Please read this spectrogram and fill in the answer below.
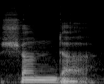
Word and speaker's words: Shunde: It's spelled Shunde, but it's pronounced Shunda. As in, da is a way of saying dad. So basically it's like saying shun dad.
